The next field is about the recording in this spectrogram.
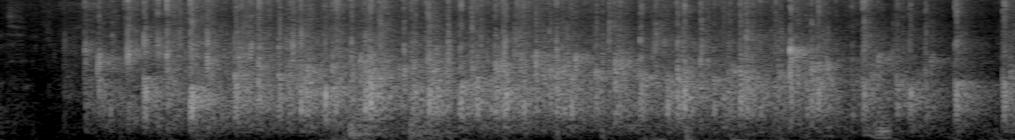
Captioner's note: audience clapping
